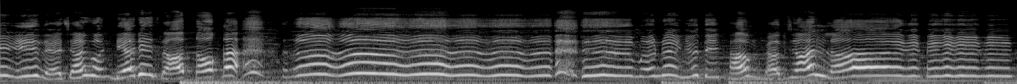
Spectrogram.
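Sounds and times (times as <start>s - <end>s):
speech: 0.6s - 4.7s, 6.4s - 10.1s
voice imitating a rabbit crying in a children's story: 2.2s - 6.7s.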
